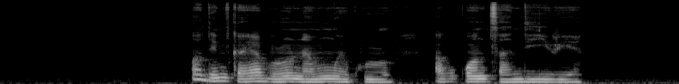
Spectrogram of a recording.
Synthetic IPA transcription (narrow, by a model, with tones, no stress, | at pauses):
ɔ˦dɪ˨m̩˦ka˨ja˦bʊ˨ɾʊ˦na˨m̩˦ŋʷe˨kʷʰu˨ɾu˨ | a̰˨kʷʊ˦kʷɔ˦n̩˦ta˨n̩˦dɪ˦i˦ɾi˦a˦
